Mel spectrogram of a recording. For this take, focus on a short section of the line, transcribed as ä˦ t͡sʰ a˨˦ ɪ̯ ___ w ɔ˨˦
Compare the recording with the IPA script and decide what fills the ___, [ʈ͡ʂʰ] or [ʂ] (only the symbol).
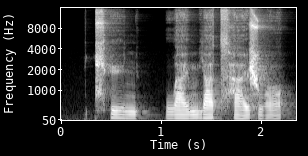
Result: ʂ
